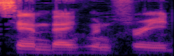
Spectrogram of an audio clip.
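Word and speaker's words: Sam Bankman-Fried: that is insane um yeah so i did pronounce that right sam bankman freed yeah so he's one of the richest guys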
